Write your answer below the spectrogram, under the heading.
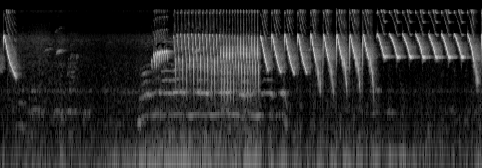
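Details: After a near-silent start, a canary launches a long rapid buzzy roll of close-packed pulses, then shifts into steady descending whistled sweeps repeated about four per second.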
